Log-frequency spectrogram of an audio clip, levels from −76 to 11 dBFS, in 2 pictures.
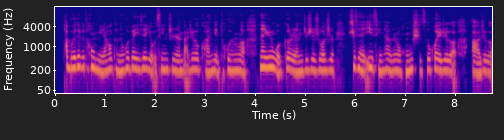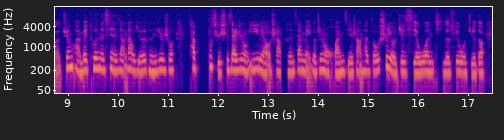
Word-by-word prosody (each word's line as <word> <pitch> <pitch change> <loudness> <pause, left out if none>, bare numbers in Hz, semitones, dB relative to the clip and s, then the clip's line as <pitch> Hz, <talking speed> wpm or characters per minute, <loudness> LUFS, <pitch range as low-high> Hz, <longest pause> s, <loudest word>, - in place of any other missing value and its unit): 它 260 - +2
不 235 - +2
会 240 - +7
特 260 - +6
别 245 - 0
透 245 +1 +2
明， 200 -5 +1
然 185 +2 -1
后 215 - 0
可 215 -2 -6
能 190 0 0
会 235 +2 +1
被 230 -1 +3
一 220 - 0
些 230 +1 +2
有 205 -3 -2
心 215 -1 -2
之 210 0 -4
人 190 -1 -1
把 - - -4
这 215 - -3
个 215 -1 0
款 180 -2 -4
给 195 -1 -1
吞 195 +3 -2
了。 180 -4 0 0.3
那 250 -1 +6
因 245 - +7
为 250 - +7
我 180 -6 +2
个 230 +6 +1
人 185 -1 0
就 205 +2 -3
是 205 -1 0
说 200 0 0
是， 200 0 -2 0.3
之 250 - +1
前 210 -6 +2
疫 245 -2 +3
情， 200 -4 -3
它 205 +2 -2
有 195 - -1
那 195 - -2
种 195 -1 -1
红 190 +3 0
十 195 - -2
字 200 +4 -3
会 215 -1 +2
这 200 0 +1
个 190 - -1 0.3
啊， 175 -4 +1
这 195 +3 -3
个 180 - -3
捐 245 0 +4
款 215 -8 -1
被 195 +3 +3
吞 230 +3 +4
的 210 - +1
现 210 -3 0
象， 195 -1 -2
那 225 -1 +1
我 190 - -1
觉 180 - -2
得 190 +2 0
可 195 - -3
能 180 0 +1
就 210 - -1
是 210 - +1
说， 205 0 -2 0.3
它 230 -1 0
不 265 - +1
只 235 -10 -2
是 185 +5 -2
在 205 -1 +4
这 210 - -2
种 195 -3 0
医 215 +1 -1
疗 185 -5 +1
上。 185 -3 -4
可 175 - -9
能 175 0 -2
在 200 +2 -3
每 195 - -1
个 185 - 0
这 205 +4 -2
种 185 -3 +1
环 170 +1 -1
节 165 -2 -2
上， 180 +1 -4
它 185 0 -2
都 185 +1 -1
是 260 +4 0
有 175 -7 +4
这 175 +1 -1
些 170 0 -2
问 175 +1 +1
题 165 - -12
的。 170 -1 0
所 165 +2 -6
以 - - +1
我 170 -1 0
觉 155 -1 -4
得， 170 +1 -1
195 Hz, 355 characters per minute, -24 LUFS, 180-215 Hz, 0.3 s, 会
